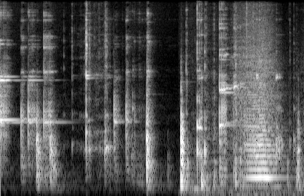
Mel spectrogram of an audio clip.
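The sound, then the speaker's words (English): Plates and silverware clink and clatter as a family sets the table, in a busy, uneven run of sharp taps, with a brief pause midway before a denser burst of rattling. No one speaks. “grab silverware for everyone, please. Let's go to the table.”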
